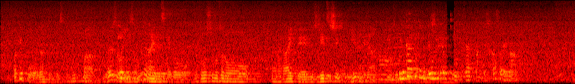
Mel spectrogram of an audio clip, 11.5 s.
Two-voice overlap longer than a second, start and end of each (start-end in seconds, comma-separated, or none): 7.7-8.9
